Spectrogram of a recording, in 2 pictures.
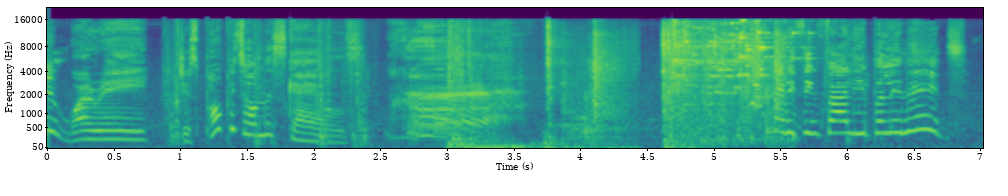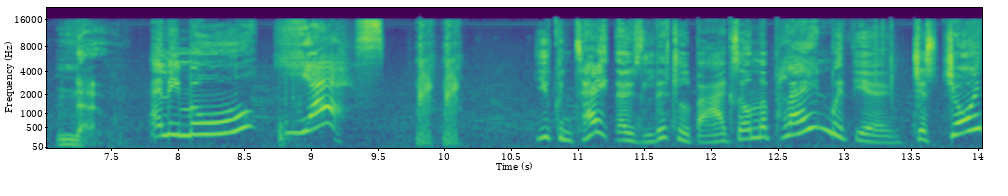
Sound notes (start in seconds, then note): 2.6 grunts; 4.6 crashes; 9.8 snorts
